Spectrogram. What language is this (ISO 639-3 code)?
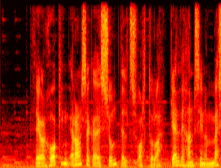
isl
